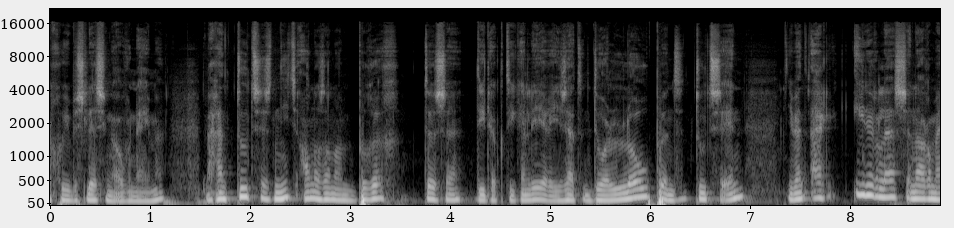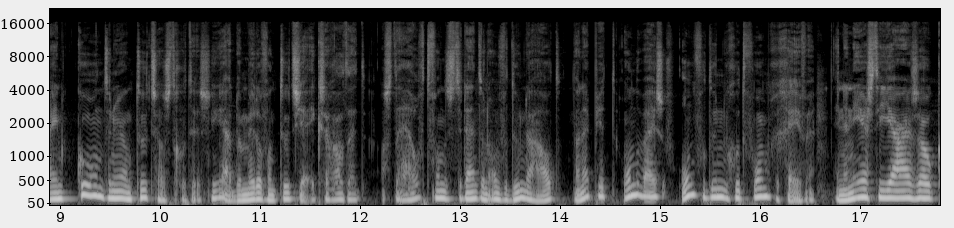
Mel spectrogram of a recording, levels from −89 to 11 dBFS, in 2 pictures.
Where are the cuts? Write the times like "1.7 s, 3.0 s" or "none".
10.5 s, 16.6 s

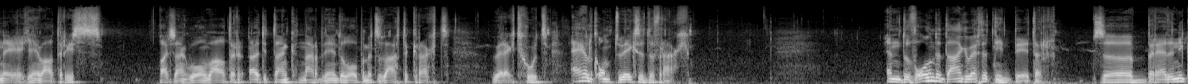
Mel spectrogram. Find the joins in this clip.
5.7 s

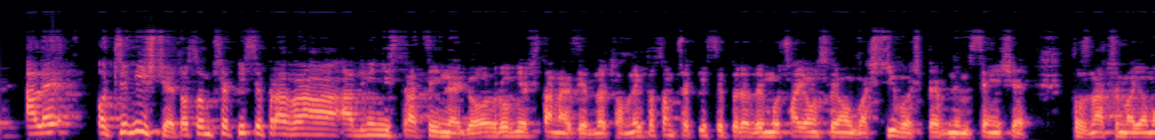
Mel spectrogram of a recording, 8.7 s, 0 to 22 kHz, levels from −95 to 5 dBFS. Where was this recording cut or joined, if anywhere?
none

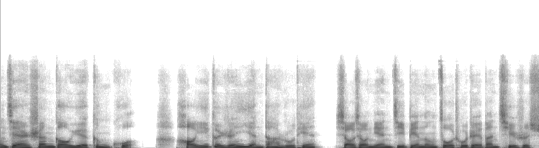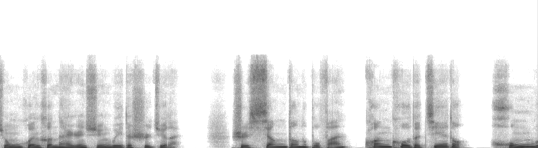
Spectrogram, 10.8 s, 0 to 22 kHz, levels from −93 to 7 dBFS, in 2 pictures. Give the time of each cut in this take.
9.0 s

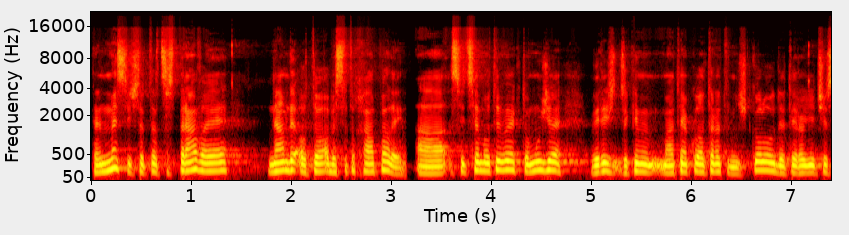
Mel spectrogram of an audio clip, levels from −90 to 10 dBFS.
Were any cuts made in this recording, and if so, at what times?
3.1 s

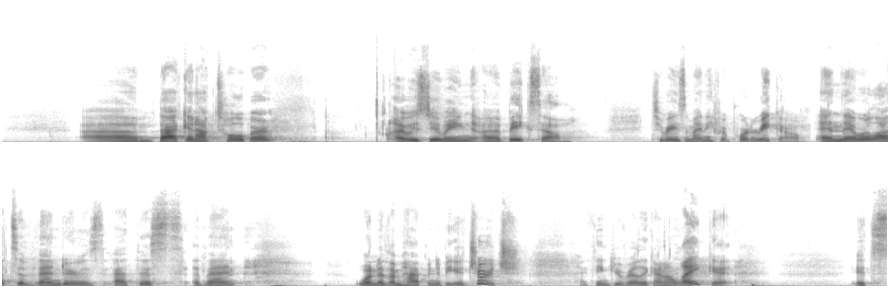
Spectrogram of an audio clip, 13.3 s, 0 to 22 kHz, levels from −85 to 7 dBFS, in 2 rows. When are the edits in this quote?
6.1 s, 10.9 s

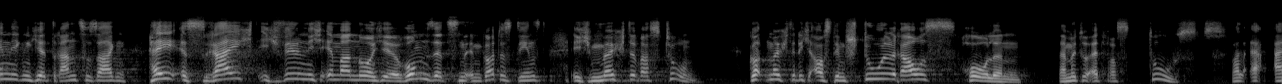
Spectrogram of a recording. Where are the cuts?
none

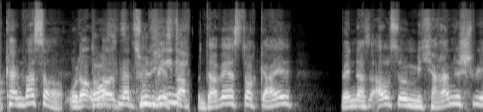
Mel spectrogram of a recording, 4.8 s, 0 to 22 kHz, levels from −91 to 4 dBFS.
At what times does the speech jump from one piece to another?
1.9 s

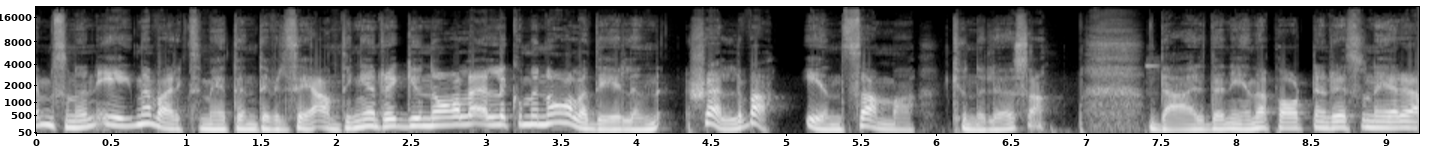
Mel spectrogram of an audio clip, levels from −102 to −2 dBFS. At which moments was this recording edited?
7.4 s

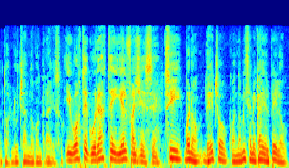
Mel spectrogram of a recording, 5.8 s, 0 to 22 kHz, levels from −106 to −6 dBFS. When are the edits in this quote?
none

